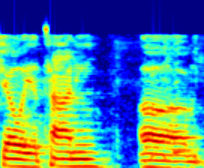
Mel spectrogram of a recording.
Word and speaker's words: Shohei Ohtani: I think we can kick off talking about my man Shohei Ohtani, Japanese baseball player.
